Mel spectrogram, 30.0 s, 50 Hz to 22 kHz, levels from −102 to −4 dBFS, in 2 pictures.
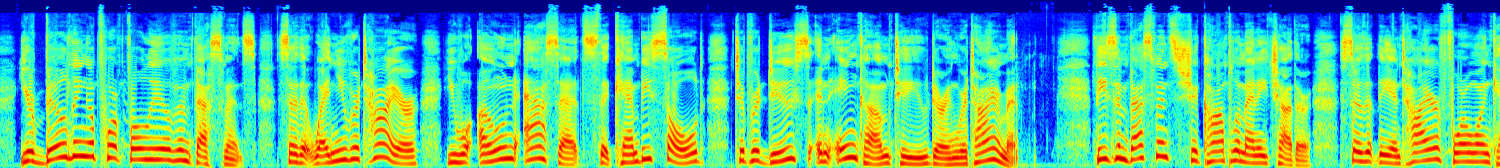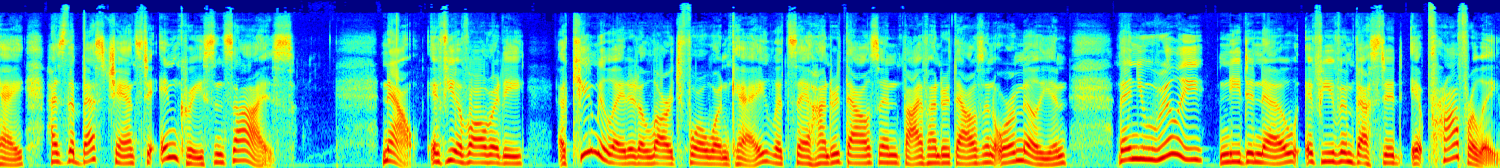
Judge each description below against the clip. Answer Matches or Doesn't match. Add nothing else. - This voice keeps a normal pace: Matches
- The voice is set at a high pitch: Matches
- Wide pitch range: Matches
